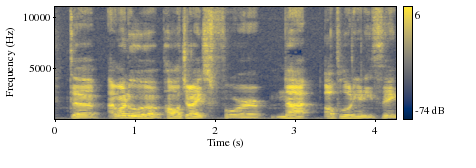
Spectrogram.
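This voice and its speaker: A man is mumbling. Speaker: video game commentator. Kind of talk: casual talk to camera. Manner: mumbling and stuttering.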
